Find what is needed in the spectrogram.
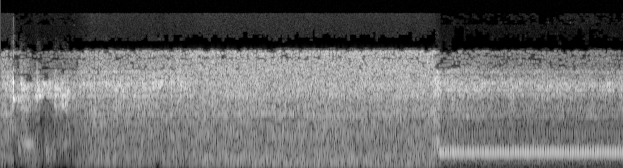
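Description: Steady hiss of a recorded telephone line, then about four seconds in a single steady telephone tone starts and holds.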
